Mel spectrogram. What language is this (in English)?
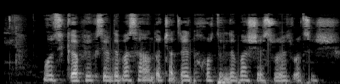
Georgian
